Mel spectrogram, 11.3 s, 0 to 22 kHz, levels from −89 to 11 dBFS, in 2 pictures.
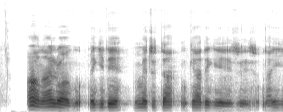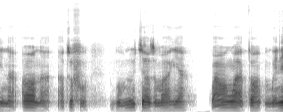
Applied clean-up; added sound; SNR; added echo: none; none; none; none.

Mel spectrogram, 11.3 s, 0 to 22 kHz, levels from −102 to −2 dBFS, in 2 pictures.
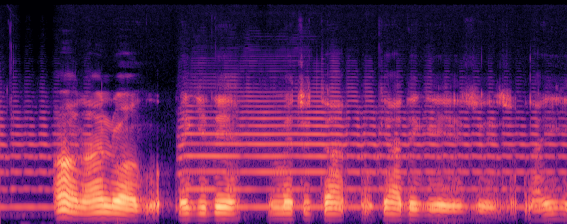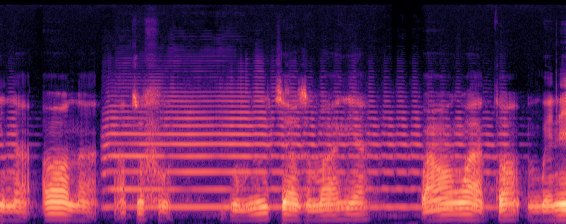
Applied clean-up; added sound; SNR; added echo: none; Trumpet; 12 dB; none.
